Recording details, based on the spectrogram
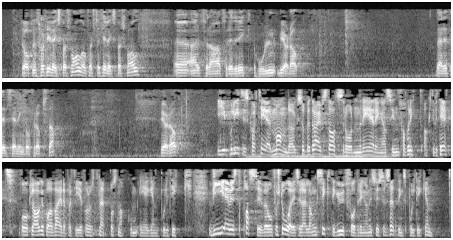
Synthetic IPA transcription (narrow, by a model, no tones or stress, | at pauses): d̪̥ɛoːpnəsfɔʈɪlːɛɡspœʂmoːlɔfœʂʈət̪ʰɪlːɛɡspœʂmoːl | æɾfɾɑfɾɛd̪əɾɪkhuːln̩bjøːɖɑːl | d̪æɾɛt̪ːəɾsɛlɪŋɡɔfɔɾɔpst̪ɑː | b̥jøːɖɑːl | ɪpʰʊliːt̪ɪskʰʋɑɾʈ̪ʰeːɾmɑnd̪ɑːɡsɔbəd̪ɾæɪʋst̪ɑːt̪sɾoːd̪n̩ɾɛjeːɾɪŋɑsɪnfɑʋʊɾɪt̪ʰːɑ̰kt̪ɪʋɪt̪ʰeːt̪ɔkʰlɑːɡəpʰɔɑɾbæɪd̪əɾpʰɑʈʰiːəfɔɾɔslɛpːɔsnɑkːʊmeːɡənpʰʊlɪt̪ʰɪkːʋɪɛɾʋɪst̪pʰɑsɪʋəɔfɔʂʈoːɾɪçəd̪æɪlɑŋsɪkt̪ɪɡəʉːt̪fɔɾd̪ɾɪŋɑnəɪsʏsəlsɛt̪ɪŋspʊlɪt̪ʰɪkːən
